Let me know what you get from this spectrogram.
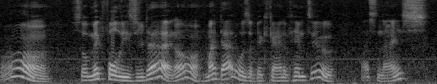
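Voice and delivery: high, swooping mock-polite girl voice; exaggerated high-pitched imitation of a girl; imitated girl. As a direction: put on her reaction, pitched high and singsong. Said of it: "then she's just like".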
